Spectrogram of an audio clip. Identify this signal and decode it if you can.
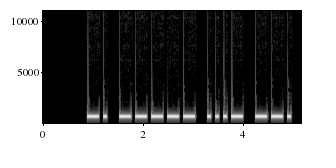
Morse code, heard as a keyed tone, about 15 wpm, 700 Hz. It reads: N0VG
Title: USA Call Signs - 5 Characters - 6x Character Spacing - 15wpm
